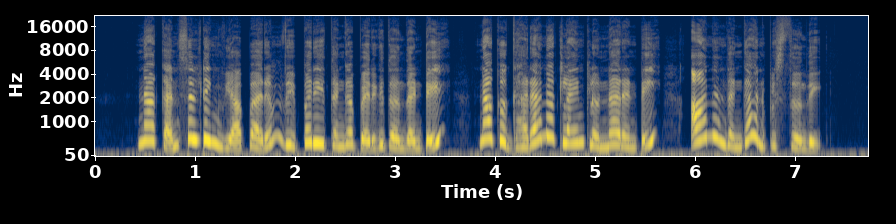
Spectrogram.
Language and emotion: Telugu, happy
